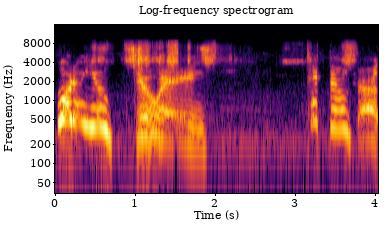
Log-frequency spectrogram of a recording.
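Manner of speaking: high-pitched, drawn-out holler. Voicing a character who yells from the back at a goblin: Garunk yelling. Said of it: "Garunk yells from the back".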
